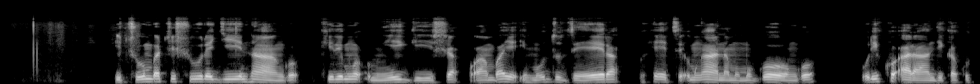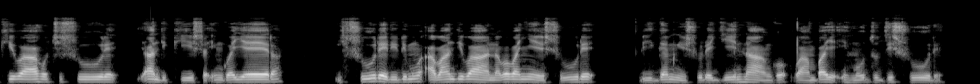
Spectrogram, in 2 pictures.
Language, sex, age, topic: Rundi, male, 36-49, education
